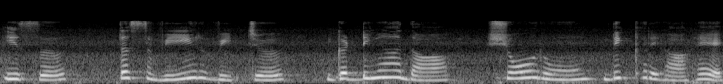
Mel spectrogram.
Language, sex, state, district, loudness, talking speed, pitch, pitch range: Punjabi, female, Punjab, Kapurthala, -16 LUFS, 75 wpm, 245 Hz, 210-285 Hz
